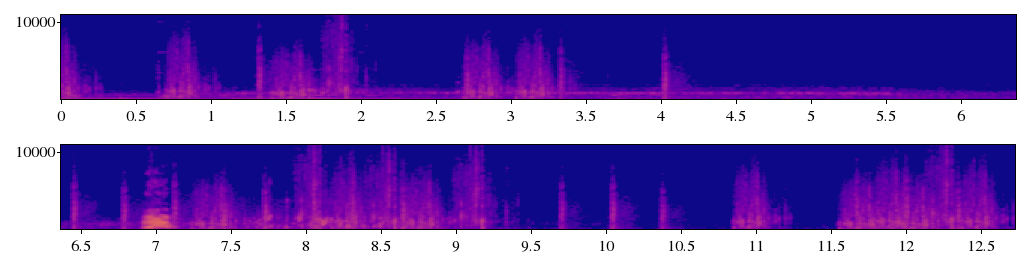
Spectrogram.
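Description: Light footsteps patter on dirt.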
